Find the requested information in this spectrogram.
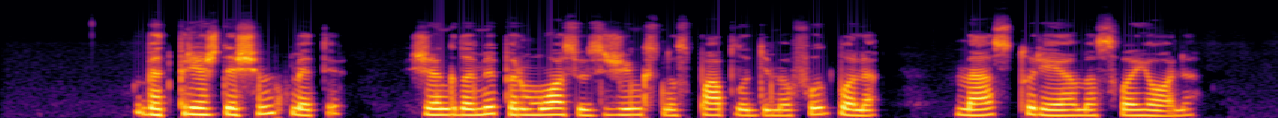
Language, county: Lithuanian, Vilnius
